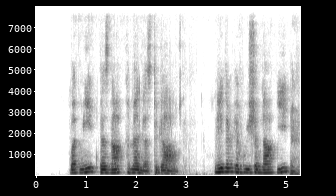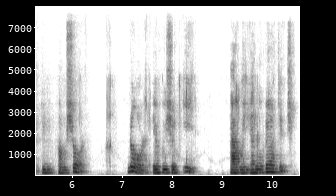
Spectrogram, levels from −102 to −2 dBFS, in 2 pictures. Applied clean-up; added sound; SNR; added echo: neural mask model DeepFilterNet 3.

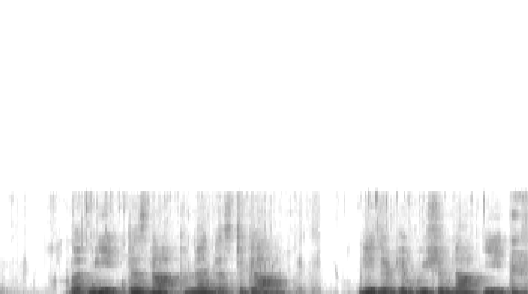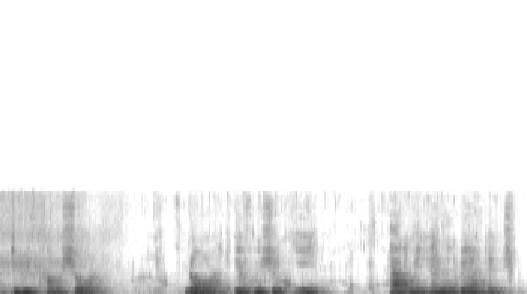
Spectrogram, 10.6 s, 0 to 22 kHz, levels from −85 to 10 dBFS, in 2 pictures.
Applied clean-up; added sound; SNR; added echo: neural separator model SepFormer DNS4.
